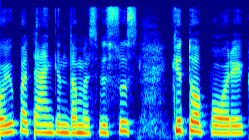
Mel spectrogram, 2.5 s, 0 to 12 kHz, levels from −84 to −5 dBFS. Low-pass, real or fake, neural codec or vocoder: 9.9 kHz; fake; vocoder, 22.05 kHz, 80 mel bands, WaveNeXt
